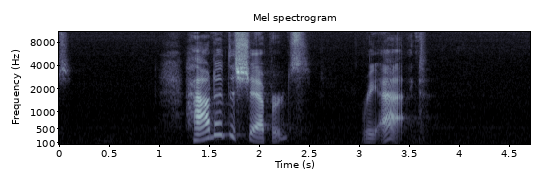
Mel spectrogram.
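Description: An older man speaks calmly into a microphone in short phrases.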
